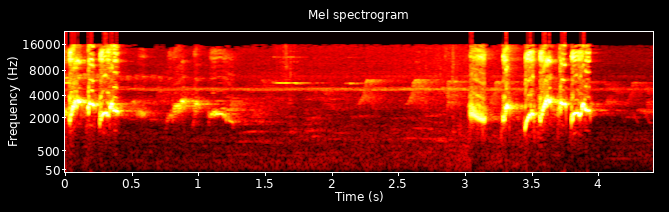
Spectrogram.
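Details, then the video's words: A red-whiskered bulbul in competition song, used to train birds: a brisk phrase of looping whistles, some softer warbling, then a second strong phrase of rising and falling notes. "Luyện chào mào hót sáng. chào mào hót đấu"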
